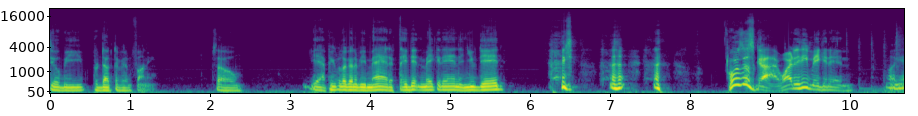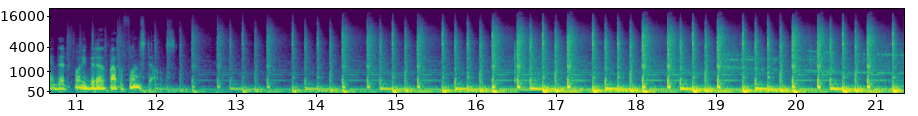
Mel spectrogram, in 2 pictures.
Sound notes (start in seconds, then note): 6.4 talks in a lower voice; 13.3 rock music plays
